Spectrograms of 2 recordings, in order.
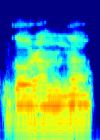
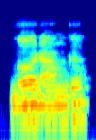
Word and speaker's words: Gauranga: Now next word is Gauranga. Gauranga. Ang. That sound is coming and is having a dot at the top. Right? Gauranga. It's not na. It is ang. Gauranga. Same thing comes in Ganga.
